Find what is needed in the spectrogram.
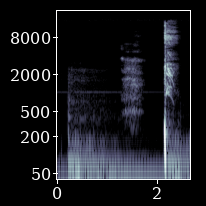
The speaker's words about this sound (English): I coughed violently.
